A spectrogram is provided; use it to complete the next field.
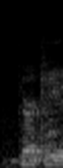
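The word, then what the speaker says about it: Gauerke: Gerie is spelled uh G A U E R K E.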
